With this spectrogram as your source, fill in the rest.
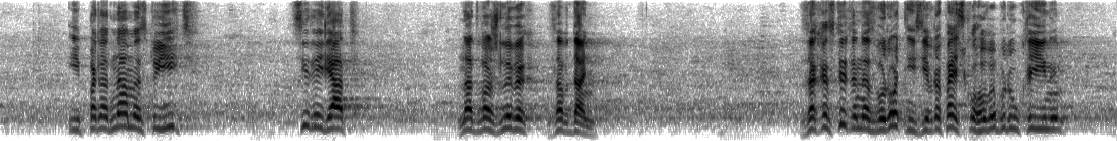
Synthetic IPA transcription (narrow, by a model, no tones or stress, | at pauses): ipeɾed̪nɑmɪst̪ɔjitʲ | t͡sʲilˠɪjɾʲad̪ | nɐd̪ʋɐʒlˠɪʋɪxzɐwd̪ɑnʲ | zɐxɪst̪ɪt̪ɪnɐzʋɔɾɔtʲnʲisʲt̬ʲjewɾɔpɛjsʲkɔɦɔʋɪbɔɾʊːkɾɐjinɪ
